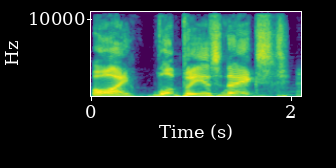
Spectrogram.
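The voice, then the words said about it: Put-on New Zealand or Australian accent. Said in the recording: “Is that a New Zealand accent or Australian? ... There's a very fine line between those two. I don't know which one I did.”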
